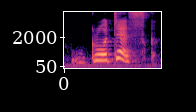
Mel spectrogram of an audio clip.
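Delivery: ग्रोटेस्क said as gro-TESK, ending on k; ग्रोटेस्क with a hard final k, no yoo; pronounced grotesque. Shown as a demonstration. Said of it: "कैसे pronounce करोगे?". (ग्रोटेस्क का सही उच्चारण)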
